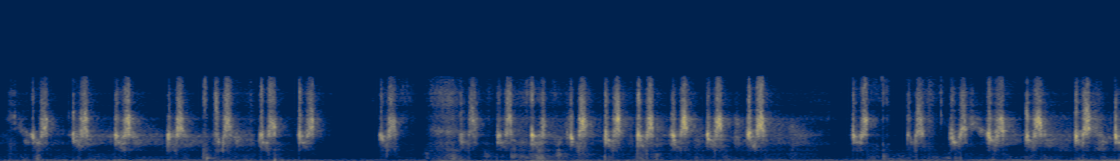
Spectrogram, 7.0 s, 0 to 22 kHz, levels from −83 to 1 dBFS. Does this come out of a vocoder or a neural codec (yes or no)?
yes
